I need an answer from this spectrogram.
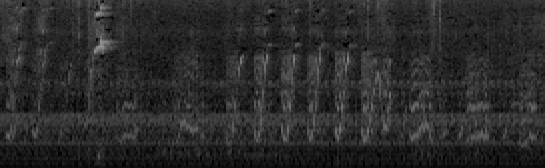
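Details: A group of guinea pigs getting together and meeting. Quick upward-sweeping squeaks follow one another rapidly, several per second, after one sharper, higher squeal near the start. Light patter of movement sits underneath.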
